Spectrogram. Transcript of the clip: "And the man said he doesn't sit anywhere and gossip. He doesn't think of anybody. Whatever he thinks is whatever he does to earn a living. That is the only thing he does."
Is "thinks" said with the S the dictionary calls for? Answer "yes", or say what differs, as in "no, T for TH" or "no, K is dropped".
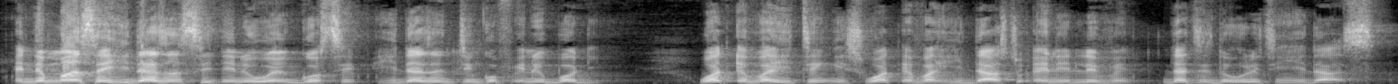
no, S is dropped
